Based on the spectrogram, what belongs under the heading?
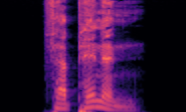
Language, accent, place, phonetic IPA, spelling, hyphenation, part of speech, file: German, Germany, Berlin, [fɛɐ̯ˈpɛnən], verpennen, ver‧pen‧nen, verb, De-verpennen.ogg
- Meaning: 1. to oversleep 2. to sleep through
